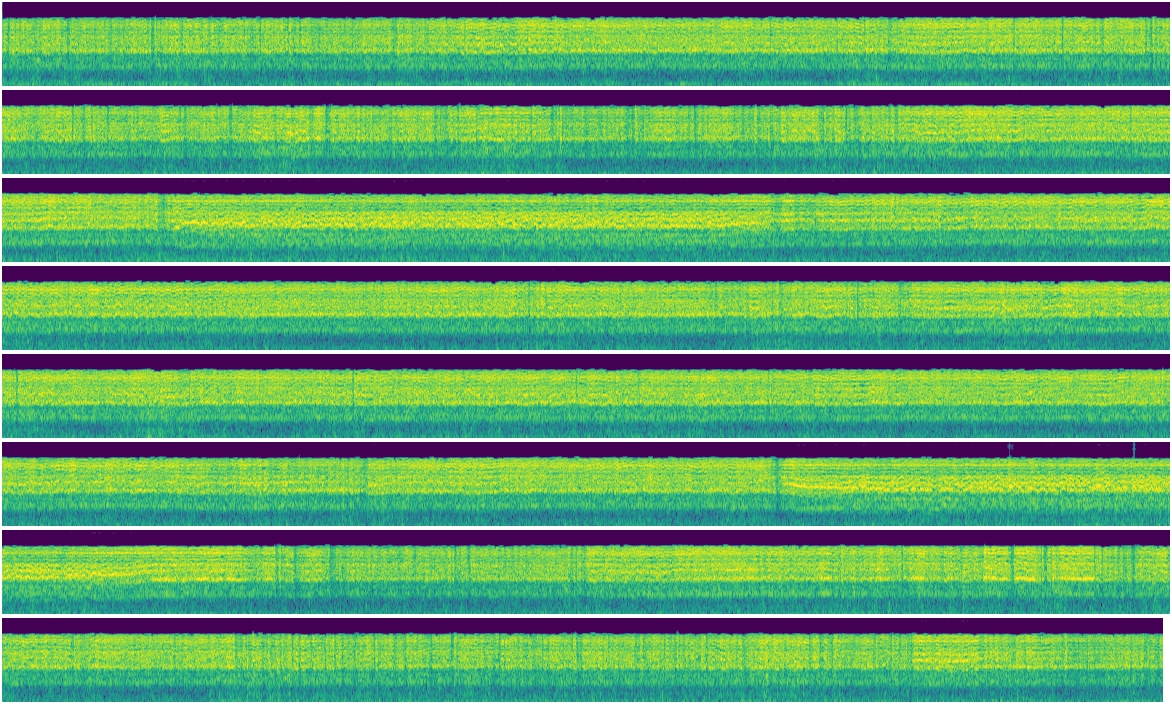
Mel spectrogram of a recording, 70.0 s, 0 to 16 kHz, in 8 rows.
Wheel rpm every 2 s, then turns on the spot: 230, 230, 230, 230, 230, 230, 230, 230, 230, 220, 190, 200, 220, 230, 240, 230, 230, 230, 230, 230, 230, 230, 220, 230, 230, 200, 200, 230, 230, 230, 230, 230, 230, 230, 230.
none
